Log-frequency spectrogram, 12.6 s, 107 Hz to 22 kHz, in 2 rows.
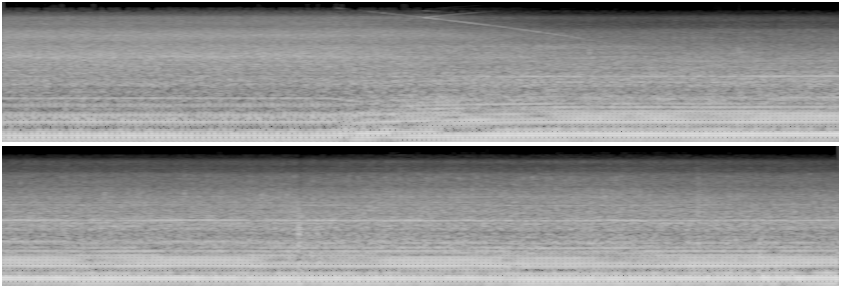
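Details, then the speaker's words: Small auction-bought generator running with no load: a steady, even drone with no knocking or surging. There is a slight fuel weep from the bowl, and it was a bit stuttery at wide open with the choke fully off. Normal running. "well that ain't bad for H 20 bucks is it wow that sounds awesome"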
